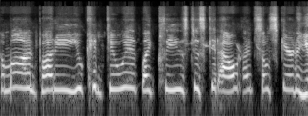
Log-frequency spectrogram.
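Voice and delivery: coaxing put-on calm. Retelling coaxing a water buffalo out of the car: imitating talking calmly. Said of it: "talk calm so he doesn't sense my fear".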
